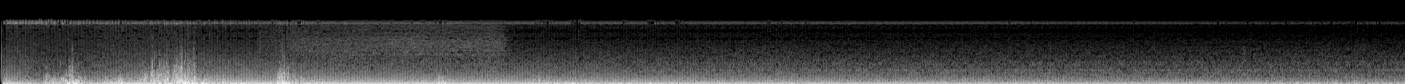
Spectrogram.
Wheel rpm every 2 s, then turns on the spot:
0, 0, 0, 0, 0, 0, 0.
none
